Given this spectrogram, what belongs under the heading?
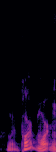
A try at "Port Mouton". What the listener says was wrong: There's no R. It's Mouton.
